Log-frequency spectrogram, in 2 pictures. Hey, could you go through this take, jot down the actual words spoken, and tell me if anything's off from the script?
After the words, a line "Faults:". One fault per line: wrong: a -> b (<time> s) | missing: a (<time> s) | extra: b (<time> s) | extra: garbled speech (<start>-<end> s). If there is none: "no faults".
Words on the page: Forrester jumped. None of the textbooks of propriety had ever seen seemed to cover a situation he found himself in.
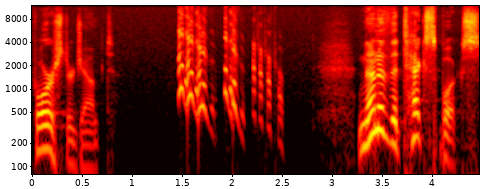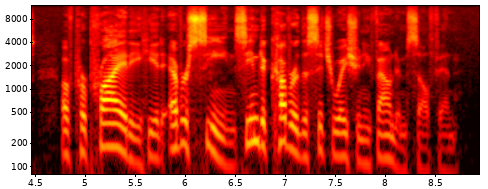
Forrester jumped. None of the textbooks of propriety he had ever seen seemed to cover the situation he found himself in.
Faults:
extra: he (5.6 s)
wrong: a -> the (7.1 s)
